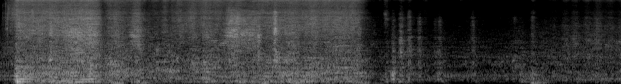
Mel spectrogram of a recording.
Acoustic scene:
kitchen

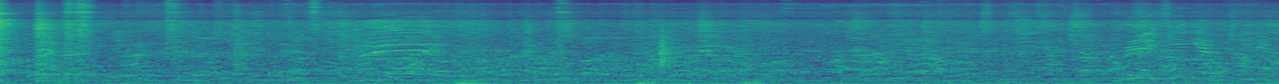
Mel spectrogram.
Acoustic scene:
restaurant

